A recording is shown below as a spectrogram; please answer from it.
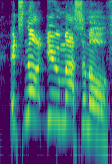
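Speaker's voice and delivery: very high, loud cry full of emotion. Voicing a dwarf monk who may know massimo: emotional delivery. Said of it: "a lot of emotion in his delivery".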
